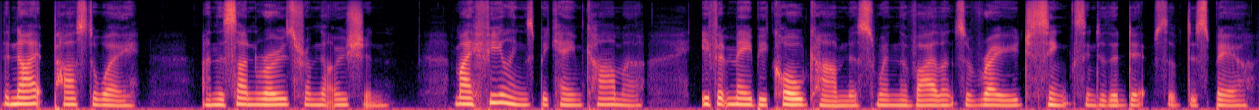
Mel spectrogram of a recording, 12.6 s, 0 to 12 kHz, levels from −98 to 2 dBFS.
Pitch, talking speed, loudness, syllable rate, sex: 170 Hz, 150 wpm, -19 LUFS, 4.2 syllables/s, female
